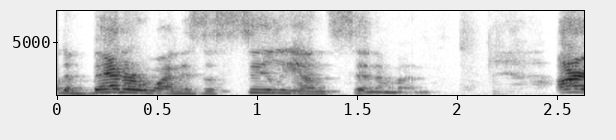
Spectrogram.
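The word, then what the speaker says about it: Ceylon: And you have to get the salon cinnamon. It's spelled C E Y L O N. Cinnamon. I mean, you could use a cinnamon in your house, but the better one is the silon cinnamon.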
